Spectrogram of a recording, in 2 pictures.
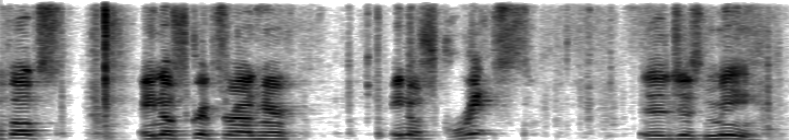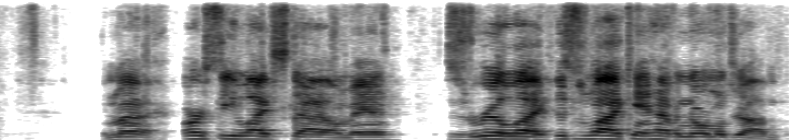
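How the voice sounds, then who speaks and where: Working at his hobby bench, a man talks easily with live-stream viewers, his high voice blocked up by a head cold. His manner is relaxed and chatty, speaking straight to the audience, and there's a little hiss or hum on the recording.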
